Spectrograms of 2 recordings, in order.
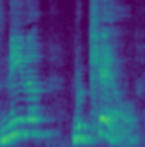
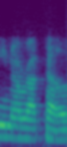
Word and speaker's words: Nina Raquel: My wife is Hispanic, and she always telling me I got to roll those R's. Absolutely, absolutely. But yes, you can call me Nina Raquel if you can't roll your R's.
